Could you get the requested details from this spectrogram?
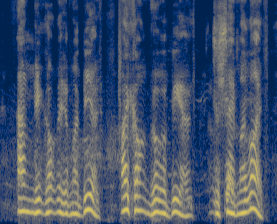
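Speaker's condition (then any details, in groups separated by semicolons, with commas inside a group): Partial glossectomy for tongue cancer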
